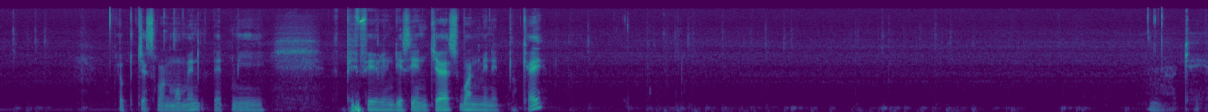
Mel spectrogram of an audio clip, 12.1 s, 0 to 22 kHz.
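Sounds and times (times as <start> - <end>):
typing on computer keyboard: 0.1 - 0.5, 5.8 - 9.8.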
